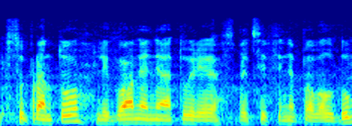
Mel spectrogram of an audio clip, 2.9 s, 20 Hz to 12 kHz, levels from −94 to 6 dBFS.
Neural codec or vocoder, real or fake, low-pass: codec, 16 kHz, 16 kbps, FreqCodec, smaller model; fake; 7.2 kHz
